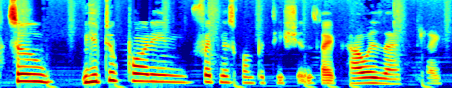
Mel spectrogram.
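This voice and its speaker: A woman's voice: on the high side, measured pace, gravelly, mellow, no echo, soft background music. A woman interviewing casually, with an encouraging, affirming way of talking. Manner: encouraging, frequent affirming backchannels. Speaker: podcast interviewer.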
